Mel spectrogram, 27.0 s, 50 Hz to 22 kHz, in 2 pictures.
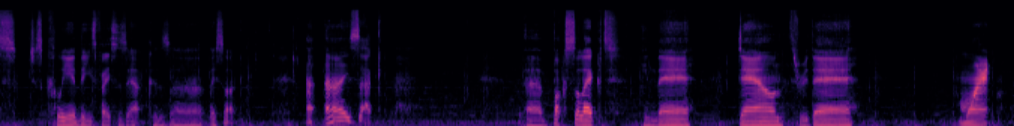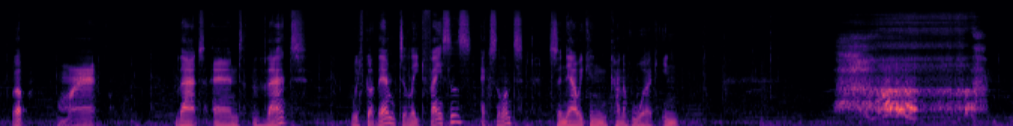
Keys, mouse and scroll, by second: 1.8 alt+click, 3.5 KP_3, 4.0 KP_1, 4.6 KP_3, 6.8 b, 8.2 middle click, 8.7 b, 10.0 middle click, 12.8 b, 13.4 b, 14.8 shift+middle click, 15.5 b, 16.6-17.7 middle drag, 18.2 Delete, 19.0 z, 19.5 middle click, 20.3 shift+middle click, 21.2 middle click, 26.1 middle click, 26.5 shift+middle click, 26.9 middle click.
